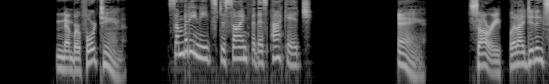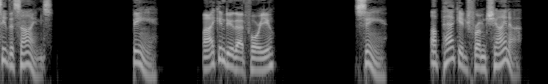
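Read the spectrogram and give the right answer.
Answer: B: I can do that for you.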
